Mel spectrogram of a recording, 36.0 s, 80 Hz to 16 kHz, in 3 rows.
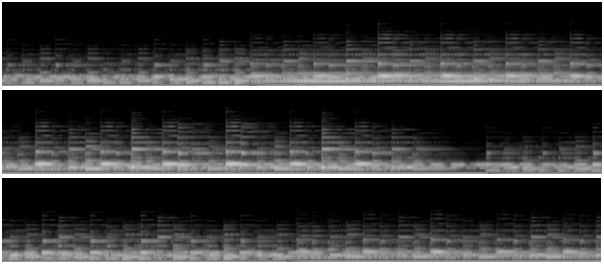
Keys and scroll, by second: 5.6 Tab.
